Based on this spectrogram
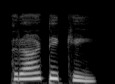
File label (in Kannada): "ತ್ರಾಟಕ", Kannada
